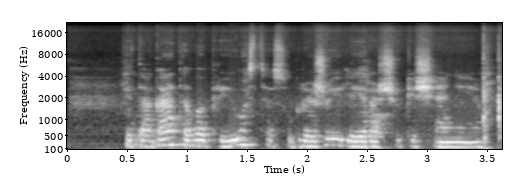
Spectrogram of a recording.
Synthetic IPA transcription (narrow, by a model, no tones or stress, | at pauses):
ɪt̪ɑɡɑːt̪ɐʋɐpʲɾʲɪjuːsʲt̪ʲɛsʊɡɾɐʒʲʊilʲeːɾɐt͡ʃʲʊkʲɪʃʲæːnʲɪjɛ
